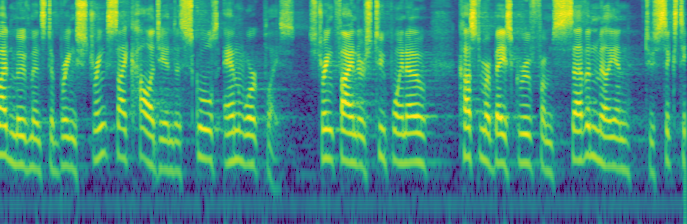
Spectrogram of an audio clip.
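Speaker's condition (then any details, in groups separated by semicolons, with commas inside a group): No condition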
